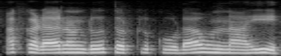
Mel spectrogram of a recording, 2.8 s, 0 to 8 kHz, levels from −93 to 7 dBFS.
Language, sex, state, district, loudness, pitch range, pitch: Telugu, female, Telangana, Hyderabad, -13 LUFS, 175-195 Hz, 185 Hz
